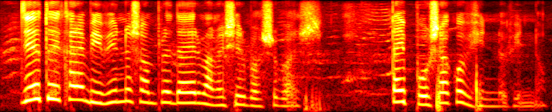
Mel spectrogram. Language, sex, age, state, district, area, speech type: Bengali, female, 30-45, West Bengal, Dakshin Dinajpur, urban, spontaneous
